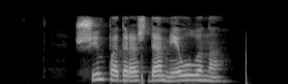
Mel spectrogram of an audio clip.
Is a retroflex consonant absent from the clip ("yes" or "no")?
yes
